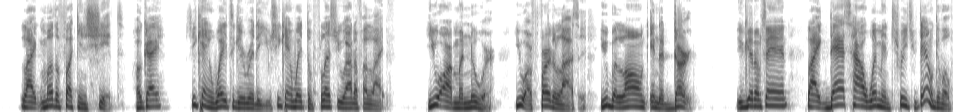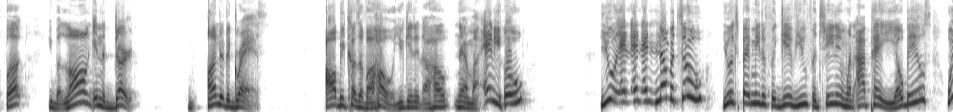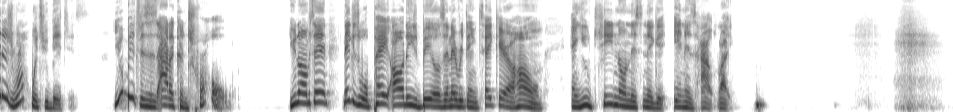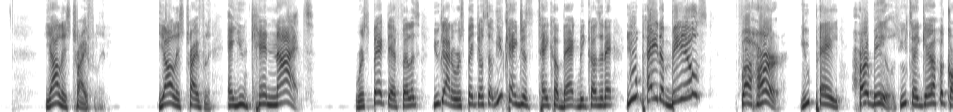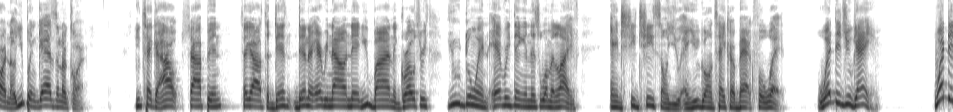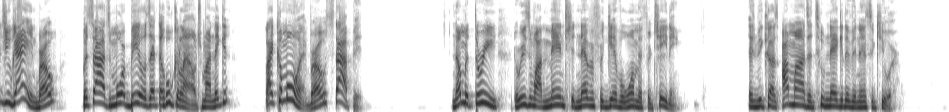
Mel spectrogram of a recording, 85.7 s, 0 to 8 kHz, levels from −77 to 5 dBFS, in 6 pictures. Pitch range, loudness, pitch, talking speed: 145-205 Hz, -18 LUFS, 170 Hz, 185 wpm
